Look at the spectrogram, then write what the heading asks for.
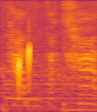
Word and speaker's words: ทัณฑฆาต: ก็ คือ เครื่อง หมาย ทัณฑฆาต นั่น เอง ค่ะ คำ นี้ อ่าน ว่า ทัน ค่ะ คาด นะ คะ แต่ ถ้า มี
